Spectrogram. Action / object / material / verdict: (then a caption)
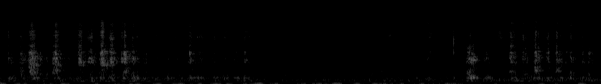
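scrape / black-coated scratch art paper card scraped with a wooden stylus / coated paper / none. A wooden stylus scratches across a flat black-coated scratch art paper card, etching the deer face and antler. Quick, bright, dry rasping strokes come in dense bursts at the start, thin out to a soft, steady scraping in the middle, then pick up again near the end.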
